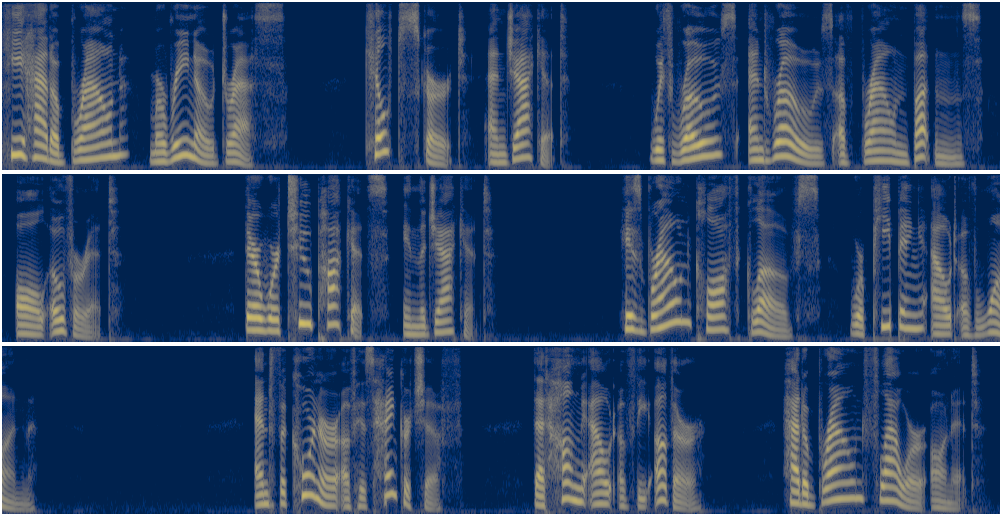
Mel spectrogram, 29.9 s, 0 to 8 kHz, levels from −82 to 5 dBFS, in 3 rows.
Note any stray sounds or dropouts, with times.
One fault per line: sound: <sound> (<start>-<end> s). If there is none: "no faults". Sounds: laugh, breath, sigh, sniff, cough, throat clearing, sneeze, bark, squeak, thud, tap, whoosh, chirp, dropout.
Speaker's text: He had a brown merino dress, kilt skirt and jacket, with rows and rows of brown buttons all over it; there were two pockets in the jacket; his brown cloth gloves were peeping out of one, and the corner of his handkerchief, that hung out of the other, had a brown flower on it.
no faults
